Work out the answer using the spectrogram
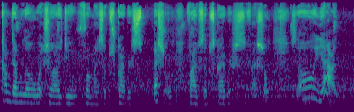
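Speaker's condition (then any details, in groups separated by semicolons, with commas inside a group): No condition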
